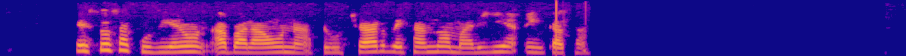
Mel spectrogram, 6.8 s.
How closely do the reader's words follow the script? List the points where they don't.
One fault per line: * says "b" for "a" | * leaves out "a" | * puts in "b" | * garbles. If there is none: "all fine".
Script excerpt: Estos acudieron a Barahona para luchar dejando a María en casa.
* leaves out "para"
